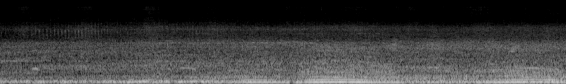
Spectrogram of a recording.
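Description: Off-road Suzuki Jimny 4x4 engine running at low speed, revved up and back down twice, about three and five seconds in.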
